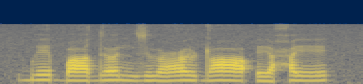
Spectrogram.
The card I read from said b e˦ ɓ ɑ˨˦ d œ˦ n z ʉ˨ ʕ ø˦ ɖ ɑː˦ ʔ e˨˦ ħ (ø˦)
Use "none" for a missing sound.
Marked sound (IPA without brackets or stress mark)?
e˦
